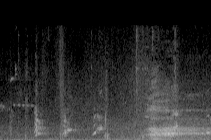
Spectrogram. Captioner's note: dog barking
